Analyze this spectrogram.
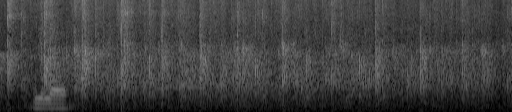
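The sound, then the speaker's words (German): A church crowd applauds their pastor steadily, a dense wash of clapping that holds at an even loudness throughout, with a brief voiced cheer or shout at the very start. “Gebt dem mal einen dicken Applaus.”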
